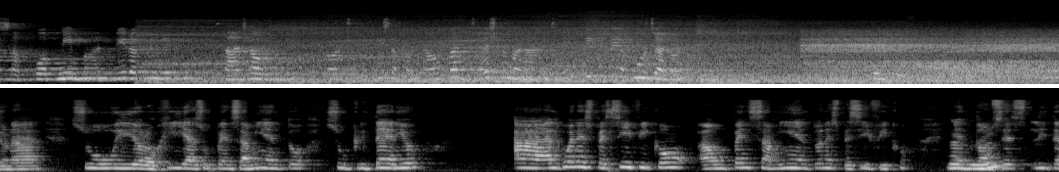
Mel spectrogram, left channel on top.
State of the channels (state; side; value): different; both; correlation 0.00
